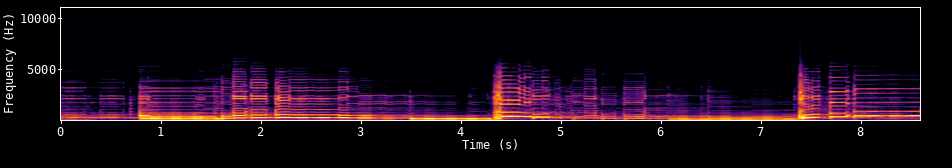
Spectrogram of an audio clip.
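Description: Background music: guitar over held bass notes, with chord changes every second or two and a few sliding notes.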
